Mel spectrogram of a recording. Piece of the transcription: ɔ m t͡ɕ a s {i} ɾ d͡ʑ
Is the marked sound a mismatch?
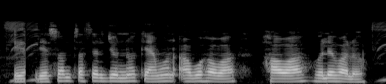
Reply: yes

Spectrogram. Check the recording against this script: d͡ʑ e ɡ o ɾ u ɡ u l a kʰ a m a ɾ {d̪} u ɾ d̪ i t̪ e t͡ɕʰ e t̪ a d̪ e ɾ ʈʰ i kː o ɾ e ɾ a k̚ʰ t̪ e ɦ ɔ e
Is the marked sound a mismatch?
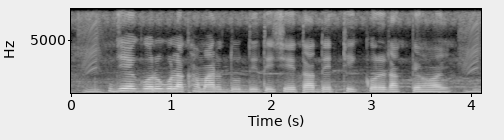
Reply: no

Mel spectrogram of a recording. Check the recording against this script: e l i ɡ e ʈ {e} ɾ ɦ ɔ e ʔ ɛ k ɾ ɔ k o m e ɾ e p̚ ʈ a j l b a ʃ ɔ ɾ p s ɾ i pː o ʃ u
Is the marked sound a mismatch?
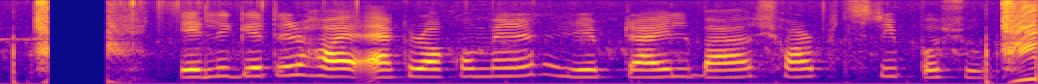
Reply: no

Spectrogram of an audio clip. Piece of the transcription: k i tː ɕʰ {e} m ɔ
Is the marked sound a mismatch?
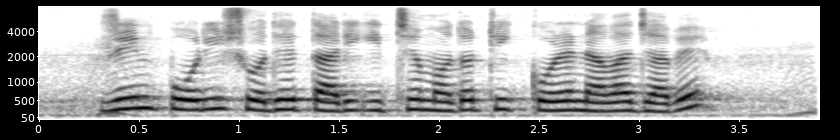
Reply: no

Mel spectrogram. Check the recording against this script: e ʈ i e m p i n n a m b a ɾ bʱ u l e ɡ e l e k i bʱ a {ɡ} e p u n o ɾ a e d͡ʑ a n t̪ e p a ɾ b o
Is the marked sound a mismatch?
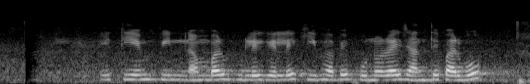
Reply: yes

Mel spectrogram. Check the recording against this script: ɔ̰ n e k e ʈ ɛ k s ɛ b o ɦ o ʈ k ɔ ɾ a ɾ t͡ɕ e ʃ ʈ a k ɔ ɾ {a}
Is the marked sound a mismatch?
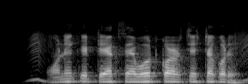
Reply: yes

